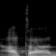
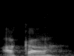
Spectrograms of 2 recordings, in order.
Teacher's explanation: In Hawaiian, T has become K, with the consequence that Hawaiian has no T.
